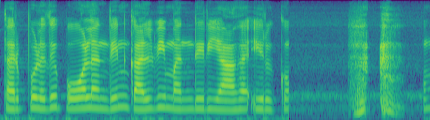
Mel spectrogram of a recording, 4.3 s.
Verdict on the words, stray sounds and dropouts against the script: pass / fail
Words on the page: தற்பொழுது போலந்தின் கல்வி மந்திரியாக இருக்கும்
fail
